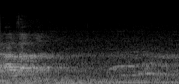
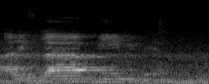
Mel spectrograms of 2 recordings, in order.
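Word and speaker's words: الم: Kan bacanya tidak dibaca alama. Bacanya apa? Alif lam mim.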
